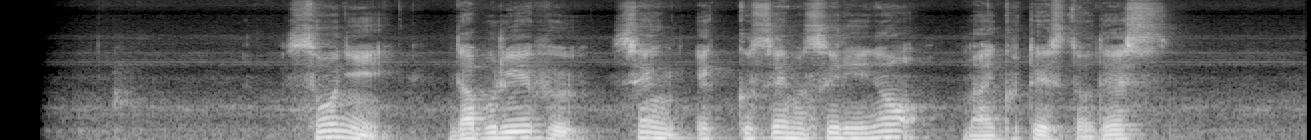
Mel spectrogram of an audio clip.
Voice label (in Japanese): SONY WF 1000XM3 マイクテスト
